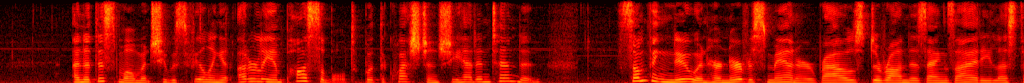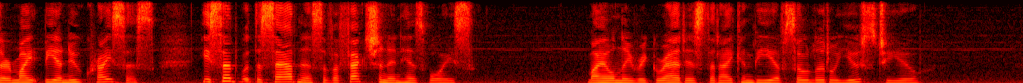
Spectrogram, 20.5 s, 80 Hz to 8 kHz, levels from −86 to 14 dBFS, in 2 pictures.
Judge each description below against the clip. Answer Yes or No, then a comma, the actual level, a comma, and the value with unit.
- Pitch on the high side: Yes, high, 200 Hz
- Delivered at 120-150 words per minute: No, average, 165 wpm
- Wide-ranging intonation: No, average, 3.2 semitones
